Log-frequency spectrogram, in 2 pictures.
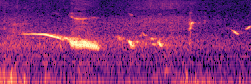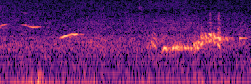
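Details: Magpie singing for an audience: a loose run of clear whistled and warbled notes, some sliding down, others short and rising, spaced irregularly over a quiet background.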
